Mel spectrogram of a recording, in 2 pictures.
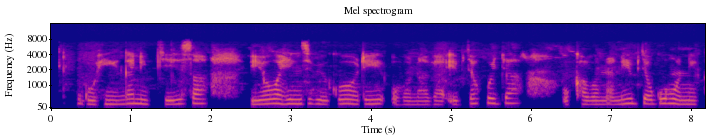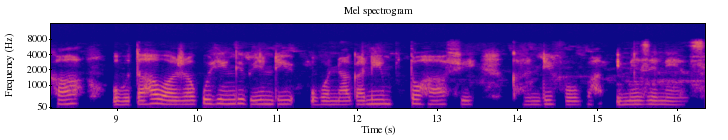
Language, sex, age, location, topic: Kinyarwanda, female, 18-24, Musanze, agriculture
